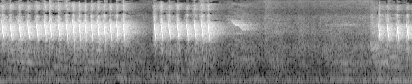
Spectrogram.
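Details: Bar-winged prinia song, offered as a tutor recording for caged birds: rapid trains of sharp, high chirps, about four per second, in two bursts split by a brief gap and a short slurred note, then a pause before a final burst.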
